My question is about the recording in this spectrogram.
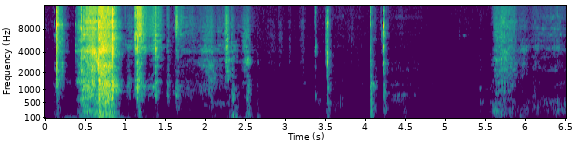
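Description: Sliding-blade paper trimmer cutting through a sheet of cardstock in one swish within the first second, followed by a few faint clicks and taps as the paper is handled.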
